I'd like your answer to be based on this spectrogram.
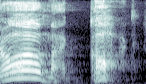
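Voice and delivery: loud, high, drawn-out retold exclamation; excited exclamation. Pastor hooking a big fish, acted excited exclamation. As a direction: cry it out slowly, like landing a catch.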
